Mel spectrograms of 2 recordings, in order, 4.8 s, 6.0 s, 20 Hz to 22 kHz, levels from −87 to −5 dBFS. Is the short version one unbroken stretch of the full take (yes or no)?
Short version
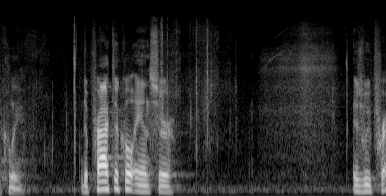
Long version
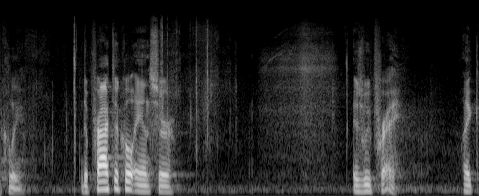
yes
